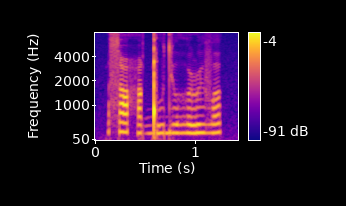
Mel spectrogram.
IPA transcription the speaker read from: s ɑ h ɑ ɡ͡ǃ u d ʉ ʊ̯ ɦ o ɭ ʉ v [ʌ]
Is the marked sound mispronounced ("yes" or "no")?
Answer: no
